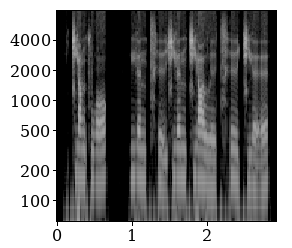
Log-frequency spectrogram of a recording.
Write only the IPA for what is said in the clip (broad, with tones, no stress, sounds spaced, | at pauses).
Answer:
t͡ɕ j ɑ˥˩ ŋ s w ɔ˧˥ | j ɛ˥˩ n t͡sʰ ḛ˨˩ ɪ̯ ɕ j ɛ˥ n t͡ɕ j ɑ˥˩ ʊ̯ l e˩ ɪ̯ t͡sʰ e˥˩ ɪ̯ t͡ɕ j ɛ̰˨˩˦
